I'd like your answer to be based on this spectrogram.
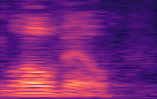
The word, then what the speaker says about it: Louisville: So it's Louisville. And that's how you pronounce it.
